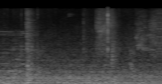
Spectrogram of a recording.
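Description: Interior of an electric suburban train carriage in motion: a steady low rumble of wheels and running gear, with sharp clicks and rattles about half a second in and again near the end.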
